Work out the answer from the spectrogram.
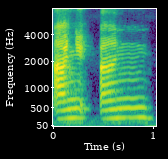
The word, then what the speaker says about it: Anya: She wrote it with a Y. That's how you pronounce it, with a Y. So it's Anya, whatever.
